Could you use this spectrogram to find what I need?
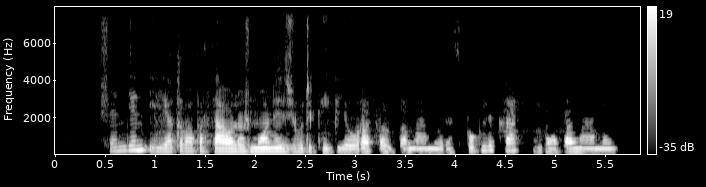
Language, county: Lithuanian, Alytus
